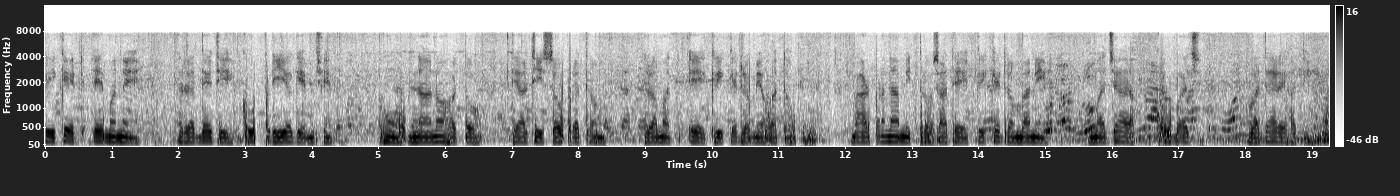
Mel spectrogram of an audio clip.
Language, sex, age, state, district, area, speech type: Gujarati, male, 18-30, Gujarat, Anand, urban, spontaneous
